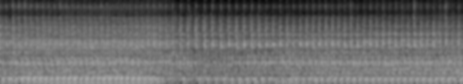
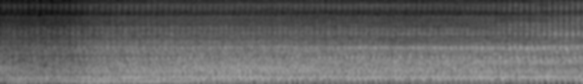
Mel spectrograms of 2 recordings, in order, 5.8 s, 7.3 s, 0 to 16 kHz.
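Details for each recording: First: 2011 Honda Fan 125 motorcycle idling with a loud, rapid, uneven clattering rattle from the engine; on teardown of head and cylinder, the cylinder and piston were found worn from lack of engine oil. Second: 2011 Honda Fan 125 motorcycle, reassembled after head and cylinder repair for noise from piston and cylinder wear caused by low oil: small single idles evenly with no knock or clatter; engine now quiet, normal idle.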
